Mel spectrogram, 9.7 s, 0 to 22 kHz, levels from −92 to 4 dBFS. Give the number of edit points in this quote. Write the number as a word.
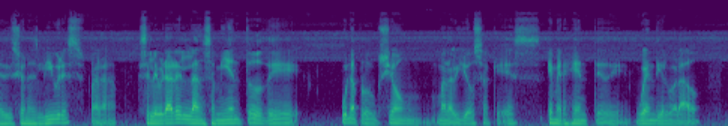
one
